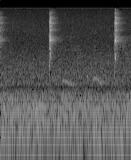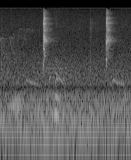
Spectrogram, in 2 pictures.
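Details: A Streaked Flycatcher gives four abrupt, piercing squeaky calls at intervals of just over a second. Faint low rising whistles and a constant background hum are also audible.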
